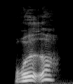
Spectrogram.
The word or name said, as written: rod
